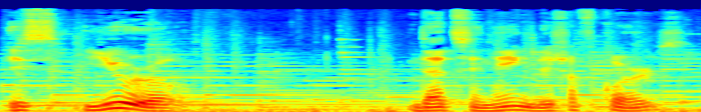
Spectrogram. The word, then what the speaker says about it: euro: So we have again two vowels together, E and U, and it's spelled E-U-R-O as well. So we have to pronounce it like E-U, euro, euro. So it's not euro, it's not euro like in German, it's euro, E-U.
